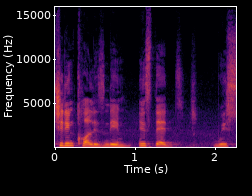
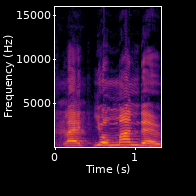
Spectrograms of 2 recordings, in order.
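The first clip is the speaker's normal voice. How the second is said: loud, slow mock Jamaican patois. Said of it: "The patois is not patois".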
